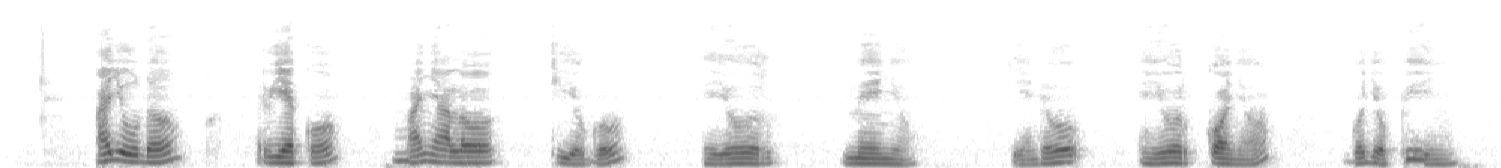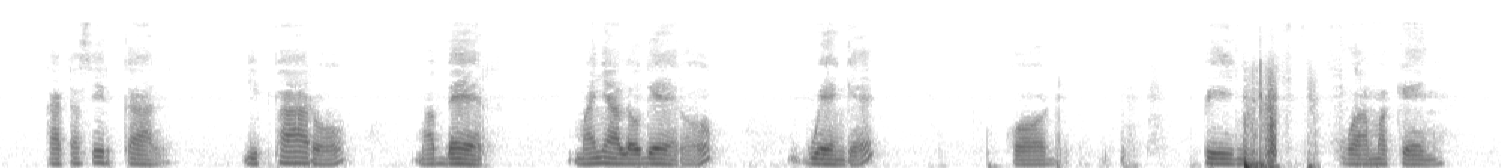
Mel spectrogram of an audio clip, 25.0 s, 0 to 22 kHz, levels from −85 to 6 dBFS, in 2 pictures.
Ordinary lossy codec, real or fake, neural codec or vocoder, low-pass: AAC, 32 kbps; real; none; 14.4 kHz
